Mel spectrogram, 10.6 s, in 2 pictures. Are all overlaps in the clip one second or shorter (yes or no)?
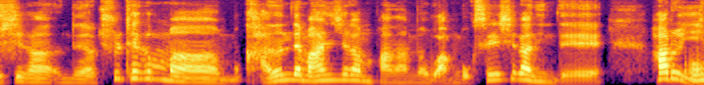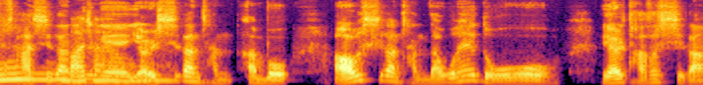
no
